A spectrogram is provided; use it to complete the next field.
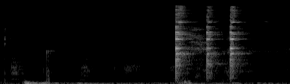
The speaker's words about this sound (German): Nehmt jetzt gern. bitte alle eure Schüsseln. Klunk, klunk.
